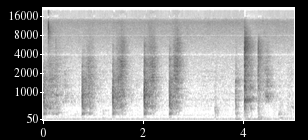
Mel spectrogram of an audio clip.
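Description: A spoon scrapes and knocks around a pan of softened onion and garlic in several separate strokes, close up and fairly quiet, with no one talking.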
